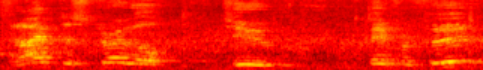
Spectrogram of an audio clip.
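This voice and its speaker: A man speaks at a moderate pace with ordinary pitch variation. Noticeable background noise and audible room echo accompany him. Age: 70s. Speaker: political candidate. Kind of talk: candidate forum answer.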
